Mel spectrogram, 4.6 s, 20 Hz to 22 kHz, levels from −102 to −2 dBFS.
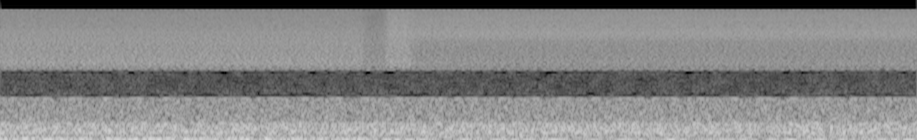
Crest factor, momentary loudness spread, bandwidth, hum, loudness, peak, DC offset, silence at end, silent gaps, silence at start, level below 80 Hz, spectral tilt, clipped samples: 14 dB; 0 LU; 16 kHz; none; -20 LUFS; -8 dBFS; 0.8%; 0 s; none; 0 s; -28 dBFS; -3.5 dB/octave; under 0.1%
